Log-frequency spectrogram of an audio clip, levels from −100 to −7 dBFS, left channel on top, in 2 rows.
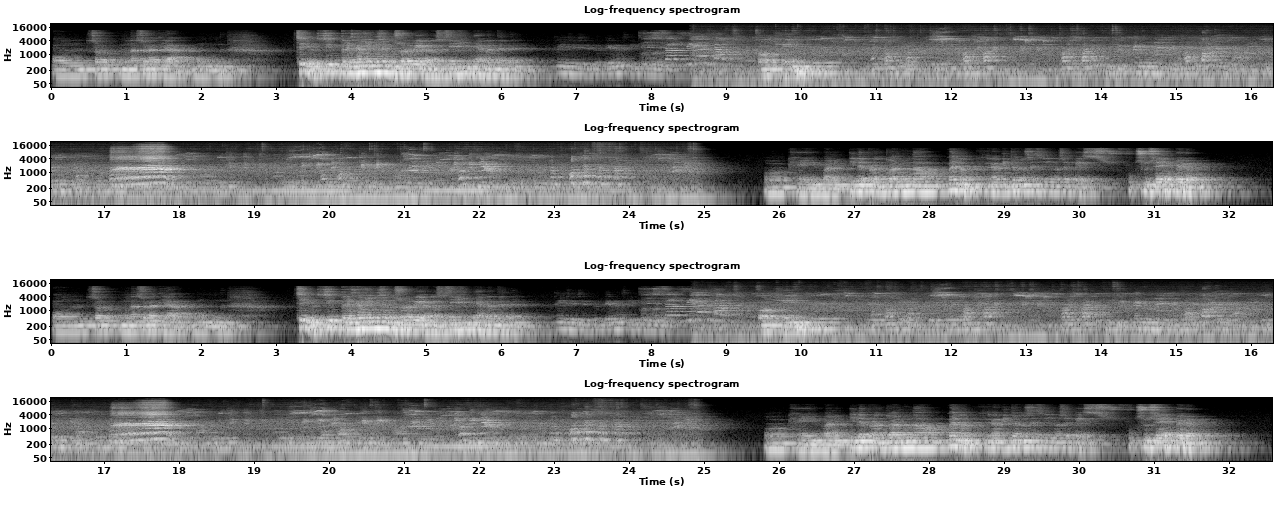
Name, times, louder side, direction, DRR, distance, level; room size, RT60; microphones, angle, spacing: voice 1, 0.0-2.8 3.3-6.2 7.9-9.0 9.4-10.1 25.8-31.5, equal, 20° left, -7 dB, 0.9 m, -25 dB
voice 2, 6.7-8.2 10.1-12.4 13.4-18.7 19.3-23.6, equal, 65° right, -3 dB, 0.7 m, -39 dB
Fowl, 8.5-24.9, left 1 dB, 50° left, 0.6 m, -30 dB
2.9 x 2.3 x 2.6 m, 1.1 s
head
